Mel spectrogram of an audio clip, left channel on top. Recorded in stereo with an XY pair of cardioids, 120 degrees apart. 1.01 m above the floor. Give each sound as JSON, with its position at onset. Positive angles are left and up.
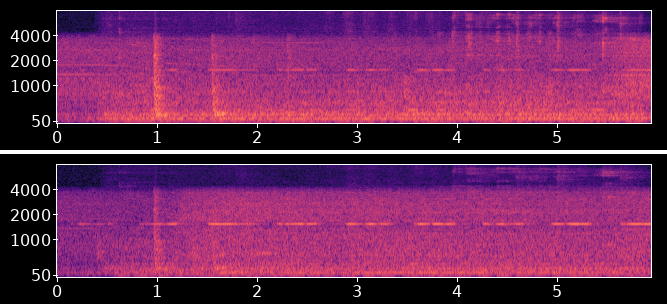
{"t": 0.4, "sound": "cutlery clinking", "azimuth_deg": 70, "distance_m": 0.9}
